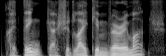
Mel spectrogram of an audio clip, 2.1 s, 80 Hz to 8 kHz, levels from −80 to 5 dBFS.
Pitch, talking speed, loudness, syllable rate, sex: 105 Hz, 230 wpm, -17 LUFS, 4.7 syllables/s, male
